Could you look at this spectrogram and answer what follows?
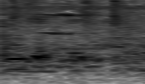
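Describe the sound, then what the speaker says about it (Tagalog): Decal white laying hens cluck in the cages of a layer farm, a dense, moderately loud chorus of overlapping clucks and murmurs in a brief stretch. "Ito po yung mga bago nating manok"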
